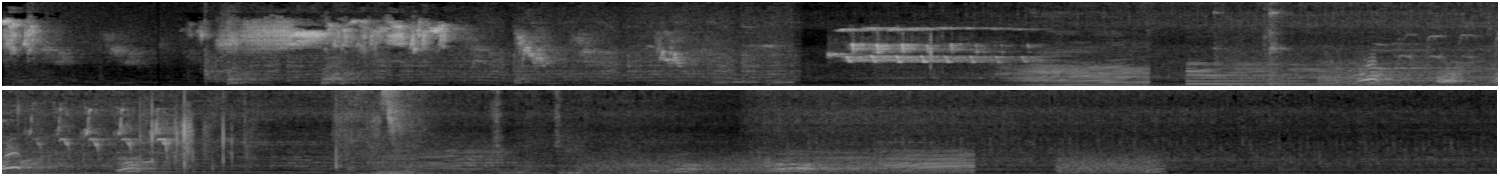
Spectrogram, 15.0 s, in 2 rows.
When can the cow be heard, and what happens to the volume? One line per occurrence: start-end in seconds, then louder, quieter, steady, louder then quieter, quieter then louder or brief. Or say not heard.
4.3-13.3 quieter then louder.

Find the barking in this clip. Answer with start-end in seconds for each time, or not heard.
1.1-2.7, 6.5-8.3, 10.2-12.1.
